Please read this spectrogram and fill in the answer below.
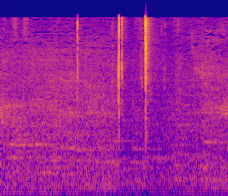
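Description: Two sharp clicks about a quarter second apart, a plastic clothes hanger knocking against a metal clothing rack as an outfit is hung back, over a steady store background murmur.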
